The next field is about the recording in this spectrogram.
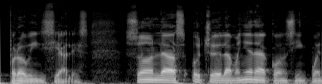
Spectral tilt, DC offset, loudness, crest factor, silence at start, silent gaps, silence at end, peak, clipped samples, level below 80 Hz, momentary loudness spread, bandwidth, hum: -6 dB/octave; under 0.1%; -21 LUFS; 14 dB; 0 s; none; 0 s; -6 dBFS; under 0.1%; -34 dBFS; 13 LU; 17.5 kHz; none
